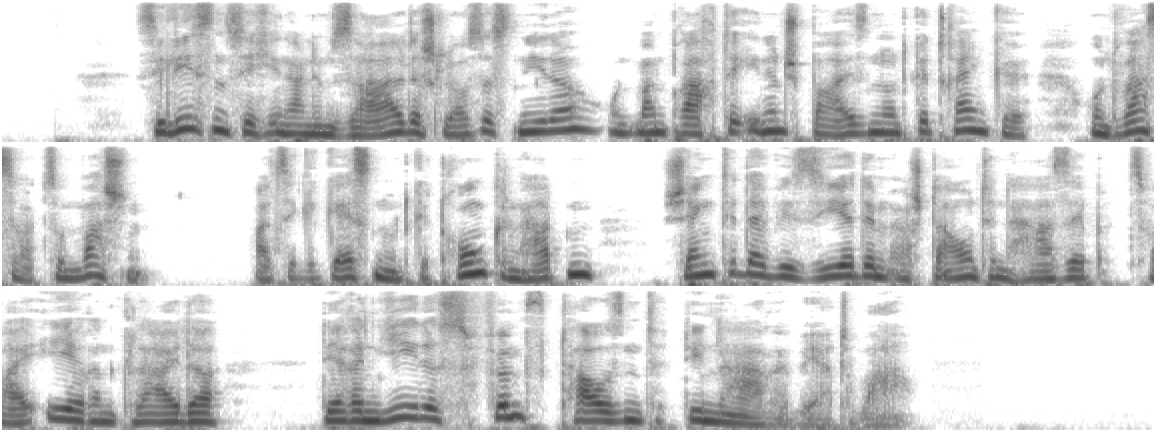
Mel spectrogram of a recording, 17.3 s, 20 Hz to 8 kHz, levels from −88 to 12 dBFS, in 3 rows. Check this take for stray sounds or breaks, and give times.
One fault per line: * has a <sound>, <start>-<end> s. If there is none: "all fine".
all fine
